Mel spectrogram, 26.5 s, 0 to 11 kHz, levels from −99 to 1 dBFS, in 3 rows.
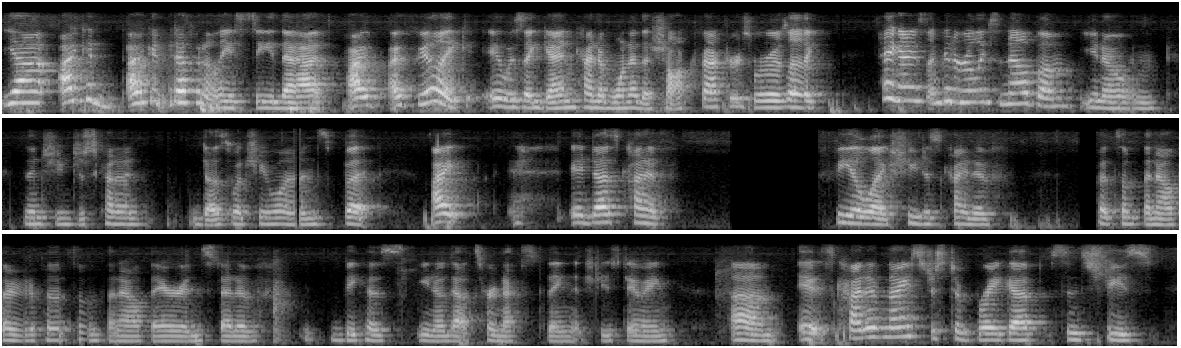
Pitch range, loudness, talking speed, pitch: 165-220 Hz, -24 LUFS, 205 wpm, 180 Hz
